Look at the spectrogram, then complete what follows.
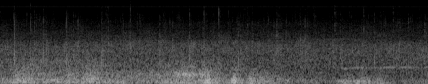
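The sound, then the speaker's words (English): A crowd claps and cheers at the end of a song in a steady, dense wash of applause, with a low, distant rumble of thunder rolling underneath toward the end. “They paused for a moment and heard the end of a song and cheers and applause. Then a roll of thunder tolled in the distance, and the band tore into another song.”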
